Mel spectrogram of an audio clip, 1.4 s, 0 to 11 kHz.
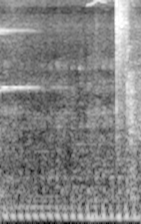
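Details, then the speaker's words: Microwave in a 2010 Bailey Pegasus 534 caravan, switched on at the dial: low even mains hum with gentle pulsing flutter, nothing rattling or buzzing; running normally. "The microwave works very much like your household microwave. So you've got a dial just here, and as you can hear, kicks in and starts operating as you'd expect"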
